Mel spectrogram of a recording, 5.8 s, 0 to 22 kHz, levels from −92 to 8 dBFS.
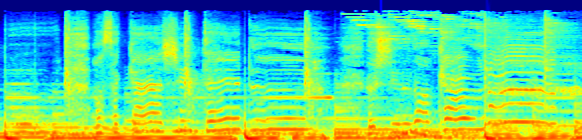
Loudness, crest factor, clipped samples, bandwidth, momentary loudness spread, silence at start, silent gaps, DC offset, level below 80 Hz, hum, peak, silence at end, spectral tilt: -11 LUFS; 10 dB; under 0.1%; 16.5 kHz; 3 LU; 0 s; none; under 0.1%; -14 dBFS; none; 0 dBFS; 0 s; -5 dB/octave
